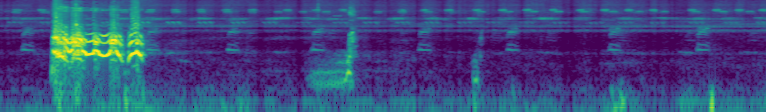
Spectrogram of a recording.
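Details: Puppy barking at the sound of a frog, giving three quick loud harmonic barks at the start, then a short low growl-like sound, a few faint clicks and a steady high tonal hum in the background.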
